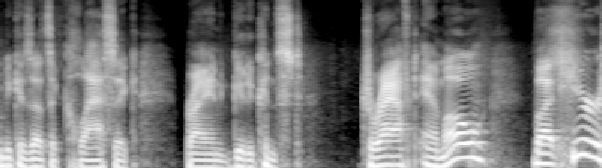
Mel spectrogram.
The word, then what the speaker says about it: Gutekunst: as some people make you say it correctly, Gutekunst, wouldn't ever want to do is play his hand.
